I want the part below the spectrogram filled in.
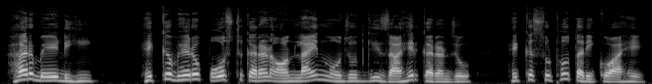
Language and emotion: Sindhi, neutral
